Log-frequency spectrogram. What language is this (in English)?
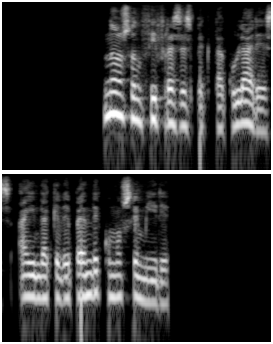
Galician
